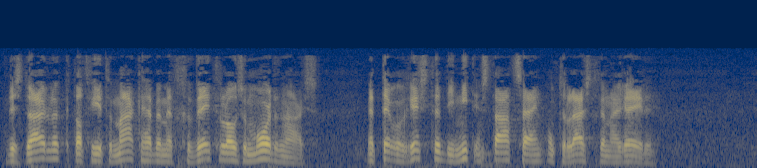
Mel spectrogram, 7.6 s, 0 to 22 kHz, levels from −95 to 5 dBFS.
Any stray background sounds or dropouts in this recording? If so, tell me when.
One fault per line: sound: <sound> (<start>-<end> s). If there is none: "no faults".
no faults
